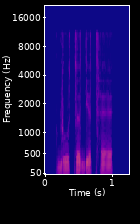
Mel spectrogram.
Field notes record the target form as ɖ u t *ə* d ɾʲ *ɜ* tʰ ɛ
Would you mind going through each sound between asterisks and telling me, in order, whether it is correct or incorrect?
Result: correct, correct

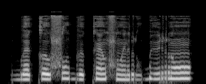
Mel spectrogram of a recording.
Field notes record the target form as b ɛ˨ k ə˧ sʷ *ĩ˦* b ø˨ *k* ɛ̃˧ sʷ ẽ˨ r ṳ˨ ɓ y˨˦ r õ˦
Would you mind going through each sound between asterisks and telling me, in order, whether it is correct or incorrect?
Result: incorrect, correct

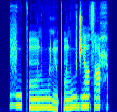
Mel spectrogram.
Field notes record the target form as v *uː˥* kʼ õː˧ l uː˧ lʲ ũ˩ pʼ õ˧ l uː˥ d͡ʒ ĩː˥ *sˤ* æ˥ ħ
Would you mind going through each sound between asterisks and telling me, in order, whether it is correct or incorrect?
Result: correct, correct

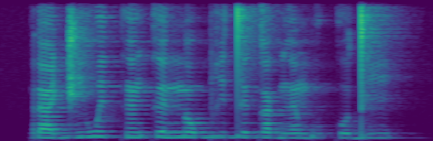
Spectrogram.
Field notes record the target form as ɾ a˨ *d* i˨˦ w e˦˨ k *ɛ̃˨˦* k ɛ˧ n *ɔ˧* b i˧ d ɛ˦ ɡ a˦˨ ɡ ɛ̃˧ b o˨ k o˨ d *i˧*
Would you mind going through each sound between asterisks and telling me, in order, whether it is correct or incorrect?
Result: incorrect, correct, correct, correct

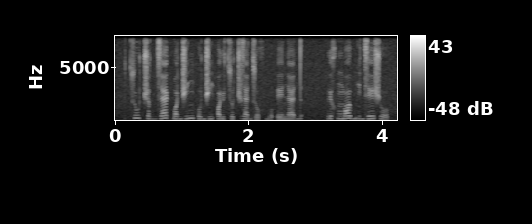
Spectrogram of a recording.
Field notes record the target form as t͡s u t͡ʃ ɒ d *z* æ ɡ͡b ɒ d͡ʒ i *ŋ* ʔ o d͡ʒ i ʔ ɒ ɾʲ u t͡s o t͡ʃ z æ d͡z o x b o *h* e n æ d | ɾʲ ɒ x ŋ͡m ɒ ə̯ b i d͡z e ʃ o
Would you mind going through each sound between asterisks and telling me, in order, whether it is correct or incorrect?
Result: incorrect, correct, incorrect

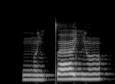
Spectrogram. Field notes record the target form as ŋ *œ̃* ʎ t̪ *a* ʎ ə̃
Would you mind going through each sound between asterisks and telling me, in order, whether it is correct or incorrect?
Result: incorrect, incorrect

